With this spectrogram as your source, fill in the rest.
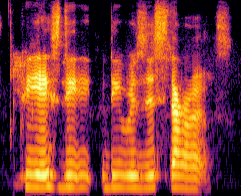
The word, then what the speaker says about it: pièce de résistance: Pièce de résistance.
